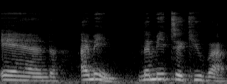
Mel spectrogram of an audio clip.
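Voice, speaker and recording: A woman speaks with a Kenyan accent. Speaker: vlogger. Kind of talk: casual storytelling. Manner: halting, many fillers.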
